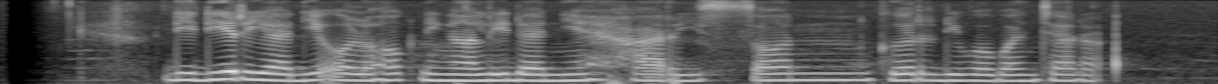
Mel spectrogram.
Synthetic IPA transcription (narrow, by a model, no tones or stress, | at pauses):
didiɾiadiʔɔlɔɦɔk̚niŋalidaniɛhhaɾisɔnkɨrdiwabaɲt͡ʃaɾa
